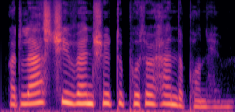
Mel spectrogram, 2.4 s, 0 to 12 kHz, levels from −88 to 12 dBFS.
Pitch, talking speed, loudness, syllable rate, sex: 240 Hz, 255 wpm, -14 LUFS, 6.1 syllables/s, female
